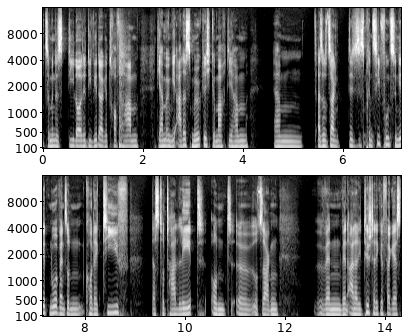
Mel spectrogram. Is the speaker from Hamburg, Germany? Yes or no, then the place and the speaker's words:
no; Bonn, North Rhine-Westphalia, Germany; Ich meine Heimatstadt Bonn.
